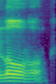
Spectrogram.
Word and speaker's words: Louisville: or Louisville you say Louisville like you got to kind of like blur all the word blur the whole word together and kind of L Louisville it's got to come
